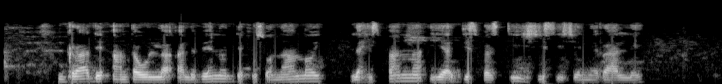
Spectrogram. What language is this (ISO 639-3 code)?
epo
